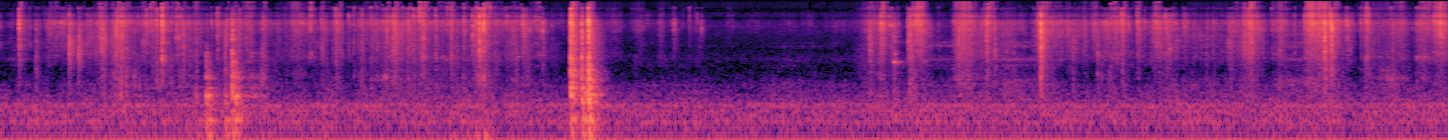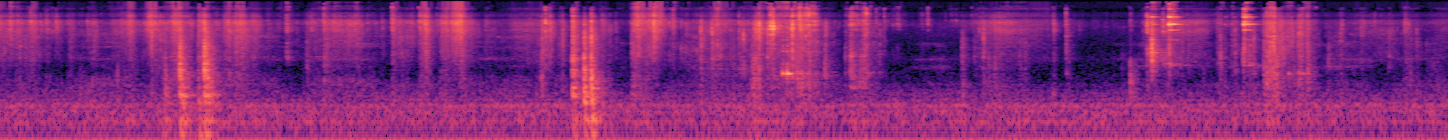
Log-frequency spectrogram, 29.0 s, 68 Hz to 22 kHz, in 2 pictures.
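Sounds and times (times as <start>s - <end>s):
steady low hum: 0.0s - 28.9s
light handling clicks and rustling: 25.8s - 28.8s.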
